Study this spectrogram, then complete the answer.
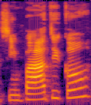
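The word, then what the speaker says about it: simpático: antipathico mean so again simpatico notice the stress on the ah here right i gotta pronounce that strongly simpatico simpatica nice versus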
